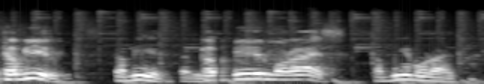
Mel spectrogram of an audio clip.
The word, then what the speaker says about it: Khabir: Is it Khabir or Khabir? Where Baba? It is Khabir.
